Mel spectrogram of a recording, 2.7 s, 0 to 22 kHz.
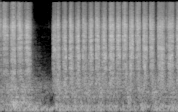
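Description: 40-grit sandpaper scrubs over Bondo body filler on a 1998 Ford Ranger tailgate under rust repair, in quick, even back-and-forth strokes. A brief pause breaks the rhythm early on, then the loud, close rasping carries on alone.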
